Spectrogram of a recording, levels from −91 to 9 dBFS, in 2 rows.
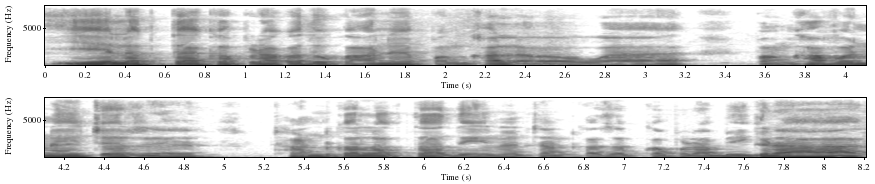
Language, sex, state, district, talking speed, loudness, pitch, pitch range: Hindi, male, Bihar, Muzaffarpur, 205 wpm, -23 LUFS, 145 Hz, 140-155 Hz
